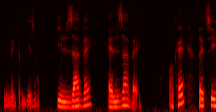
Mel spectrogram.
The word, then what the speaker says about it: avaient: Ils avaient, so look here, E-N-T, you write them, you don't pronounce them. So you get phonetically avait, exactly the same thing that we had here, here, and here.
